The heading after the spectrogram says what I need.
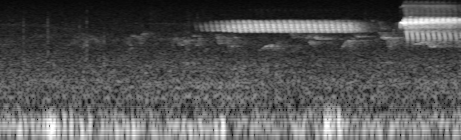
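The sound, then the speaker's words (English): An orange-crowned warbler sings a high, thin, steady trill, then a brighter, louder trill at the end, over quiet background hiss. “Orange Crown Warbler also singing.”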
